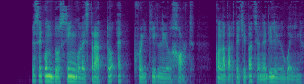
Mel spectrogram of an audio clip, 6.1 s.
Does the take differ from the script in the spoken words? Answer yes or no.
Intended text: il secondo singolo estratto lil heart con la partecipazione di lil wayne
yes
